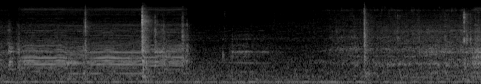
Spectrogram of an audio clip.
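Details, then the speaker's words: Sony SLV-R1000 VHS deck after a failed owner repair of the blue gear, with a capstan motor fault and a failing mode encoder switch: a quiet motor whir and crisp mechanism clicks as it unlaces and shifts between rewind and play. This transition is normal. "we'll just try highspeed rewind and see that it will uh [Applause] unlace and go into full speed rewind"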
